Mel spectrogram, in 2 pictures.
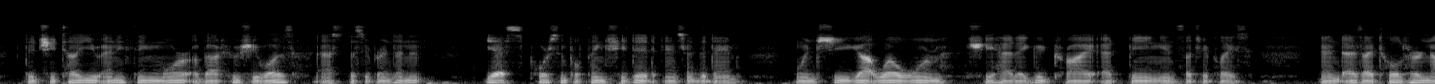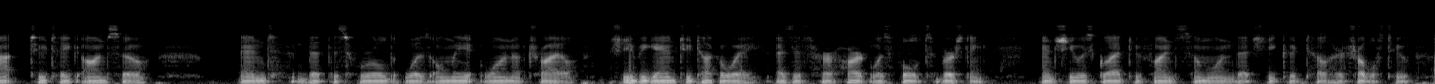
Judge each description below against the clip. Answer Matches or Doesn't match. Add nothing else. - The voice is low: Matches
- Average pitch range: Doesn't match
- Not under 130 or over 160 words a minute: Doesn't match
